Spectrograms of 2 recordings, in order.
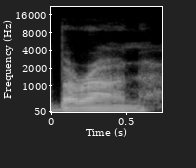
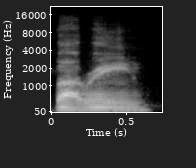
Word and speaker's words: Bahrain: Fifth Fleet uh HQ in Bane. Bahrain. I'm saying it wrong. Bahrain.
